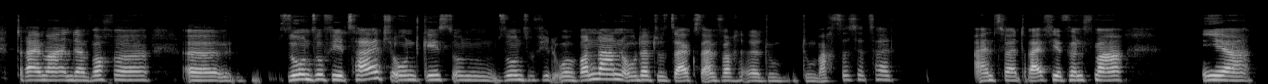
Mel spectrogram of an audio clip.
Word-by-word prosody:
dreimal 195 0 +3
in 195 - -3
der 190 -1 0
Woche, 200 -1 -1 0.3
äh, 185 -2 +1 0.5
so 215 +4 +3
und 235 - +4
so 230 +1 +1
viel 205 -1 +2
Zeit 250 +7 +2
und 210 0 -1
gehst 215 0 -1
um 195 -3 -6
so 205 +4 -2
und 215 -1 0
so 195 0 -11
viel 200 +1 -9
Uhr 185 -1 -3
wandern 235 +4 +4
oder 195 +3 +1
du 190 0 -7
sagst 170 +2 +1
einfach, 175 0 -1
äh, 170 -1 -4
du 165 0 -11 0.2
du 160 - -11
machst 155 +3 -7
das 210 0 -8
jetzt 215 -1 -12
halt 205 -2 -4 0.8
1, 180 +3 -1
2, 185 +1 -1
3, 170 +1 +3
4, 195 -1 -1
5 200 +1 -3
Mal 200 0 +4 0.8
ja. 195 -3 +3
200 Hz, 175 wpm, -23 LUFS, 185-210 Hz, 0.8 s, und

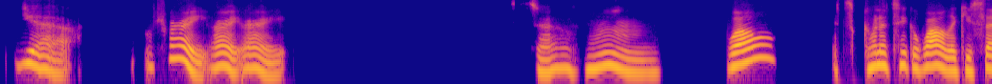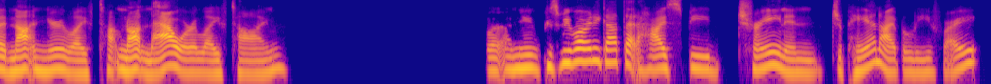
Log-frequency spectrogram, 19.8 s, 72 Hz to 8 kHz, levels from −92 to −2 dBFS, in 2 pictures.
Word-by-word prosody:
Yeah. 180 - -1 0.7
That's 195 +7 -15
right, 285 - +2
right, 190 -5 0
right. 155 -10 -2 2.3
S - - -23
so, 160 +1 -5
hmm, 170 -7 -2 0.7
well, 275 - +5 0.6
it's - - -13
gonna 205 +3 +1
take 215 +3 -4
a - - +1
while, 200 +3 +6
like 155 -2 -1
you 160 - 0
said, 170 +2 0
not 160 +4 +5
in 160 -1 -1
your 170 +1 +1
lifetime 140 +4 -4
not 160 +1 +6
in 135 - -2
our 145 -2 +5
lifetime. 135 +4 -5 2.0
But, 160 -1 -4
I - - -3
mean, 180 0 +1
'cause 195 -3 -3
we've 240 +1 +2
already 265 +1 +5
got 245 -1 +1
that 220 -3 +1
high-speed 170 -1 -3 0.2
train 190 +2 -1
in 140 -1 -5
Japan, 160 - -3
I 145 -11 +1
believe, 145 0 -8
right? 225 +9 -3
170 Hz, 120 wpm, -22 LUFS, 145-200 Hz, 2.3 s, while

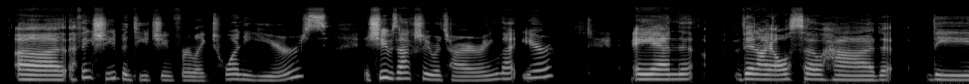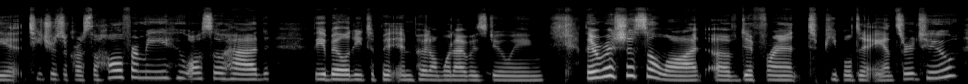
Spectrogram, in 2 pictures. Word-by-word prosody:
uh, 220 -2 +3
I - - -3
think 320 -1 -3
she'd 270 +2 +6
been 240 -4 -9
teaching 200 0 -4
for, 190 0 -12
like, 180 -1 -11
20 235 -1 -7
years, 200 - +1 0.3
and - - -4
she 320 +1 +11
was 280 - 0
actually 275 -3 +1
retiring 195 +1 -7
that 260 +1 -4
year. 335 +5 -6 0.8
And 240 0 +2 0.5
then 250 +1 +1
I 230 -1 +2
also 235 +1 +2
had 205 -1 -4 0.4
the 210 -2 -5 0.2
teachers 245 -2 +2
across 210 -2 0
the 220 - -8
hall 325 +7 -2
from 320 -1 -5
me 300 -1 -8
who 300 -1 -12
also 270 0 +1
had 240 -1 -2 0.5
the 240 0 +1
ability 225 -1 0
to 230 - -5
put 220 +1 -4
input 215 +1 -5
on 205 -1 -8
what 210 0 -8
I 205 0 +2
was 200 -1 -2
doing. 200 -1 -10 0.4
There 295 +2 +7
was 385 -1 +7
just 405 -2 +7
a 350 - +2
lot 200 -6 -1 0.2
of 200 -2 -5
different 210 -1 -1
people 215 -3 -9
to 210 - -5
answer 200 +6 0
to. 295 +9 -3
225 Hz, 165 wpm, -25 LUFS, 205-260 Hz, 0.8 s, she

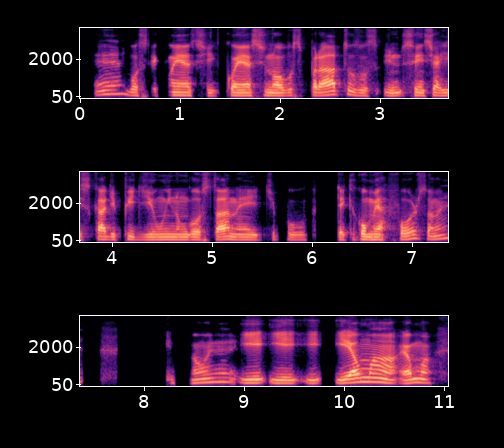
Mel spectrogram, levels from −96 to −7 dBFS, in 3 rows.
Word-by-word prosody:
É, 175 +4 -6
você 125 -7 -7
conhece 125 -3 0
conhece 120 0 +2
novos 115 +1 +1
pratos, 140 +4 +2
você 110 -2 -8
e 115 -1 -3
sem 120 -2 -2
se - - -4
arriscar 120 +1 +1
de 120 - -4
pedir 110 -2 -5
um 115 +1 -2
e - - -1
não 110 0 -2
gostar 110 +1 +2
né, 110 -2 -2
e 105 - -4
tipo, 105 0 -12 0.3
ter - - -1
que - - -17
comer 115 -1 +2
a - - -3
força, 130 +2 -3
né. 145 +7 -6 0.9
Então, 140 +4 -5
é 180 +2 -6
e 140 +1 +3
e 130 - -1 0.2
e 130 - +1
e 145 - +7
é 160 - +12
uma 180 -1 +3
é - - +3
uma 150 -2 +1
125 Hz, 195 wpm, -23 LUFS, 115-145 Hz, 0.9 s, é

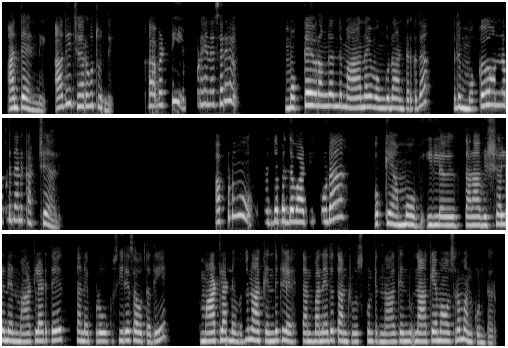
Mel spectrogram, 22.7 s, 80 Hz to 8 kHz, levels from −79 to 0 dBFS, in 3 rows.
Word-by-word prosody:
అంతే 255 +1 +5
అండి. 185 -4 -5 0.2
అది 350 +7 -1
జరుగుతుంది. 290 - -2 0.5
కాబట్టి, 325 +6 -1
ఎప్పుడైనా 335 +5 -6
సరే 425 +4 0 0.9
'మొక్కై 260 +5 +5
వ్రంగనిది 295 -1 +1
మానై 260 +2 +2
వంగున' 250 0 +1
అంటారు 230 -1 -3
కదా! 315 - -2 0.4
అది 270 +1 +2
మొక్కగా 295 +10 +2
ఉన్నప్పుడే 320 +2 -4
దాన్ని 340 0 -4
కట్ 275 0 -9
చేయాలి. 210 -11 -1 2.4
అప్పుడు 410 +9 -4 0.4
పెద్ద 290 +1 -2
పెద్ద 310 0 +3
వాటికి 300 +1 0
కూడా 340 +5 +2 0.6
ఓకే. 255 +1 -1
అమ్మో! 235 +1 +5
వి 195 - -12
ఈళ్ళు 225 0 +2 0.3
తన 220 0 +1 0.2
విషయాలు 240 +3 +1
నేను 220 -2 +2
మాట్లాడితే 230 +2 0 0.3
తనెప్పుడు 220 -1 -1 0.2
సీరియస్ 235 +1 0
అవుతది. 215 +1 -2 0.7
మాట్లాడనివ్వదు. 230 -1 +1
నాకెందుకులే 235 0 +1 0.2
తన 215 - 0
పనేదో 225 +2 +1
తను 215 -1 +1
చూసుకుంటుంది. 210 0 -3
నాకేందు 215 +1 0
నాకేం 230 +2 +1
అవసరం 245 +4 0
అనుకుంటారు. 185 -5 -5
240 Hz, 120 wpm, -23 LUFS, 220-295 Hz, 2.4 s, అంతే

